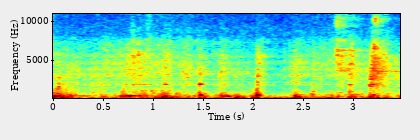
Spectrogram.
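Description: A MEMU passenger train, number 67204 running from Renigunta to Nellore, rattles along in the morning with a loud, continuous rolling roar and faint rhythmic clickety-clack of wheels, heard from inside.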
